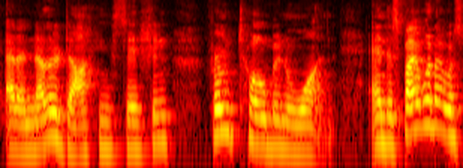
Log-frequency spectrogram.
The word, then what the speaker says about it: TobenOne: taking a look at another Docking Station from Tobin one and despite what I was told the last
